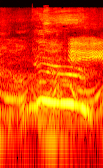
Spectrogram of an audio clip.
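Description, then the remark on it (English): A human voice imitates a cat's meow as an intro noise: one drawn-out, whiny vocal note that slides up, holds, then bends down, loud and alone with no other talk. “Oh, I see that you did a cat intro noise.”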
